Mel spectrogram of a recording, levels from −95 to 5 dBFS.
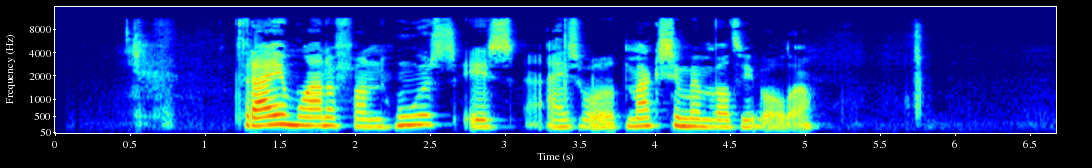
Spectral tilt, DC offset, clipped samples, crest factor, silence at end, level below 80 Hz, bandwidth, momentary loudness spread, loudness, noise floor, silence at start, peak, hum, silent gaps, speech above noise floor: -4.5 dB/octave; under 0.1%; under 0.1%; 22 dB; 0.9 s; -74 dBFS; 11.5 kHz; 21 LU; -22 LUFS; -73 dBFS; 0.5 s; -2 dBFS; none; none; 52 dB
